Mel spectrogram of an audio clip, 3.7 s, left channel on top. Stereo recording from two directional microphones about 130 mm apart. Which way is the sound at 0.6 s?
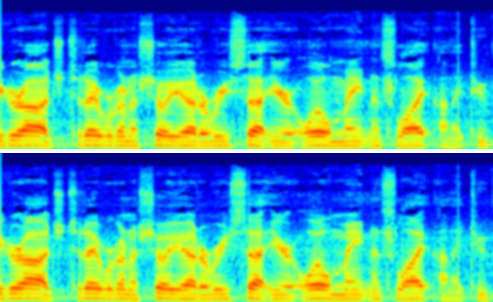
5° left (ahead or behind).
